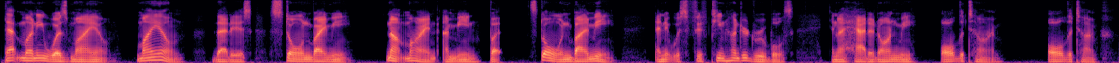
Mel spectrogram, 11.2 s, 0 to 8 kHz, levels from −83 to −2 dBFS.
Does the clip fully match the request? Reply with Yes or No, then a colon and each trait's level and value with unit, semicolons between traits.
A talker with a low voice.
Yes: very low, 90 Hz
